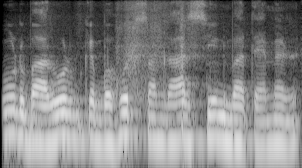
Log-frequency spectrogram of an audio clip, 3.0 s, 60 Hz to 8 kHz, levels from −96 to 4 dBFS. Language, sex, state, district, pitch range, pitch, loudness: Bhojpuri, male, Bihar, Muzaffarpur, 125-145 Hz, 135 Hz, -15 LUFS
